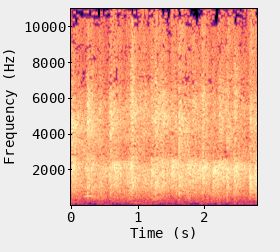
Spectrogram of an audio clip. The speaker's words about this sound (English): Clap, yes, of course, he'll take a clap.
